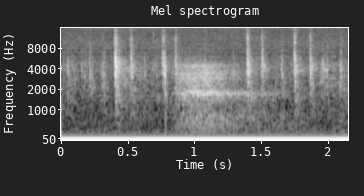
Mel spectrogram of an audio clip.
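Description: Faint typing on a computer keyboard: a scatter of light, irregular key clicks over a steady low hiss.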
